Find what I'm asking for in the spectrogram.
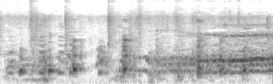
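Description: Pushkin breed hens cluck in a farmyard coop while eating, a close flurry of short, overlapping clucks and murmurs that grows busier toward the end.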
